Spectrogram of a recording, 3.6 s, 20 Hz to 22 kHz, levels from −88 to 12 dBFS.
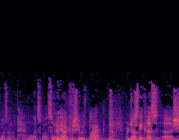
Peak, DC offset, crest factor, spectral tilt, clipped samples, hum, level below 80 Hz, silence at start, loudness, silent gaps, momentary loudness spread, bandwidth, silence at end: -10 dBFS; under 0.1%; 20 dB; -3 dB/octave; under 0.1%; none; -68 dBFS; 0 s; -30 LUFS; none; 12 LU; 10.5 kHz; 0 s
